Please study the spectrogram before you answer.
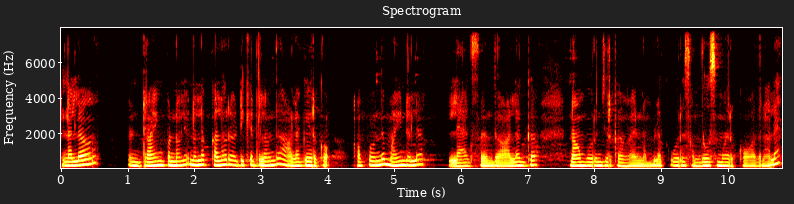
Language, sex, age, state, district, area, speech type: Tamil, female, 18-30, Tamil Nadu, Dharmapuri, rural, spontaneous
